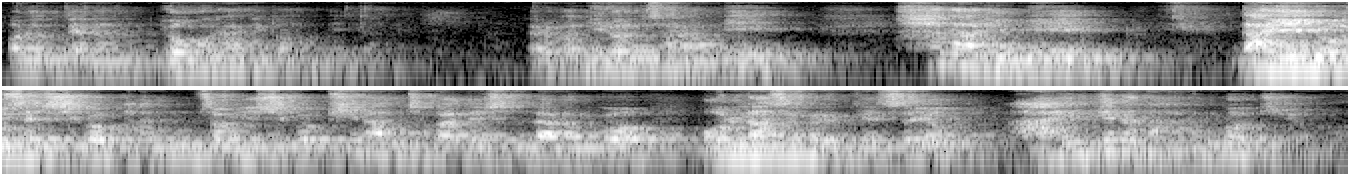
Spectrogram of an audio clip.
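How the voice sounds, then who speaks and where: Middle-aged pastor guy preaching, kinda high voice, big echoey church, mic way off. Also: a little slow, a little mellow, far from the mic. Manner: emphatic, rising to exhortations and questions to the congregation. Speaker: senior pastor. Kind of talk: sermon. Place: large church sanctuary.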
